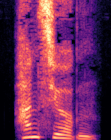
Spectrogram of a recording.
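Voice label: "Hans-Jürgen", German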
